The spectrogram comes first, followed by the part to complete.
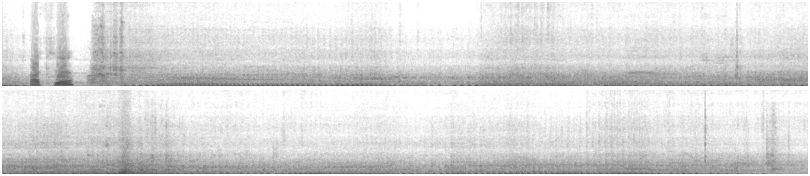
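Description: Motorcycle engine running at low speed with a steady low hum as the bike rides slowly along a lane, easing off just before the end. A single sharp click comes about nine seconds in.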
